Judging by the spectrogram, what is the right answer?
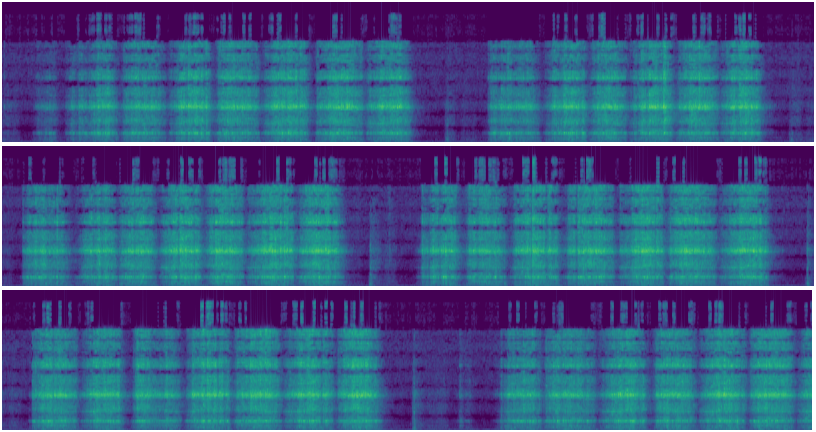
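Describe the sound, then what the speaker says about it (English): Hand saw cutting a carbon fiber tube held lightly in a vise: five long bursts of steady rasping back-and-forth strokes, each several seconds, separated by short pauses, close and even, with no speech. "it's almost just the weight of the saw pushing down"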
